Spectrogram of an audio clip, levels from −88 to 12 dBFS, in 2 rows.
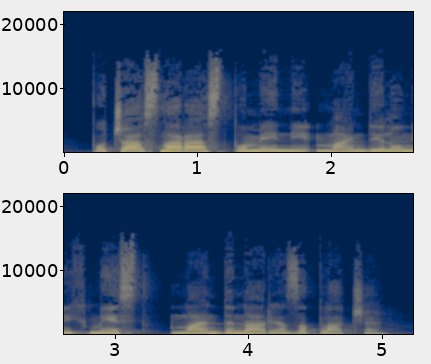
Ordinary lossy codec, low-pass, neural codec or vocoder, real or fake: MP3, 64 kbps; 19.8 kHz; autoencoder, 48 kHz, 32 numbers a frame, DAC-VAE, trained on Japanese speech; fake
